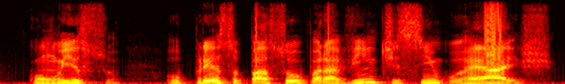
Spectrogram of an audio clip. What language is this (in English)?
Portuguese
